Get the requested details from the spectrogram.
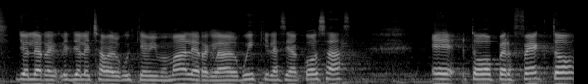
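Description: A woman with a plain, everyday voice, fairly high in pitch, with fairly even intonation at a moderate pace. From Venezuela. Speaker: podcast co-host. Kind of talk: casual chat.

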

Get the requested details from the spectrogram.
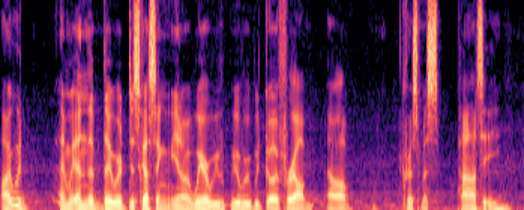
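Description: A man speaks at a medium pitch with fairly even intonation. His pace is moderate, with long, frequent pauses. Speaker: podcast co-host. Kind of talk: casual chat. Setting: indoor recording in front of camera with microphones.

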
